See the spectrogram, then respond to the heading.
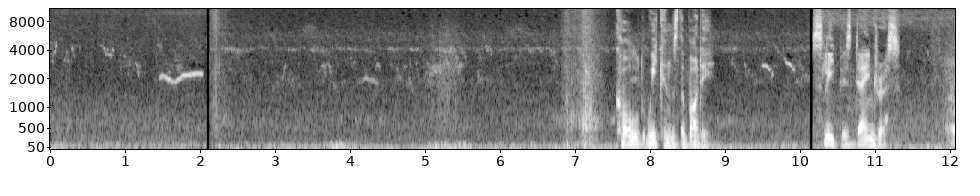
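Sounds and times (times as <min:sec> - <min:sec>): low wind rumble: 0:00.0 - 0:12.0
small birds chirping: 0:00.0 - 0:12.0
wavering whistled bird call: 0:01.4 - 0:02.1.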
